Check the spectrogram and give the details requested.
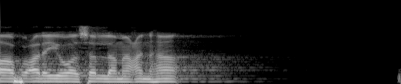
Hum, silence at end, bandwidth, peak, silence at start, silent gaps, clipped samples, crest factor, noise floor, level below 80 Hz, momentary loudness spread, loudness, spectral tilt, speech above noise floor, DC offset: none; 1.85 s; 6.4 kHz; -6 dBFS; 0 s; none; under 0.1%; 14 dB; -73 dBFS; -50 dBFS; 7 LU; -18 LUFS; -7 dB/octave; 56 dB; under 0.1%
